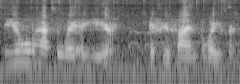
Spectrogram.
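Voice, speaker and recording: Woman caseworker, procedural phone manner, sharp gravelly tone, faint phone-line noise. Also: mid-range voice, normal speed. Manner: procedural, uses filler ums. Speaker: state benefits caseworker. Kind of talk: phone call explaining procedure.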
